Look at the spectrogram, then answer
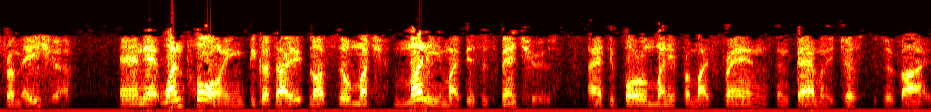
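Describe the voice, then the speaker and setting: The speaker has a strong Hong Kong accent and lively intonation at a moderate pace. Noticeable background noise can be heard. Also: man. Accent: thick Hong Kong Chinese. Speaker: marketing copywriter. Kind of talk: interview. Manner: blunt, direct.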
